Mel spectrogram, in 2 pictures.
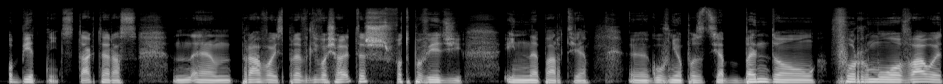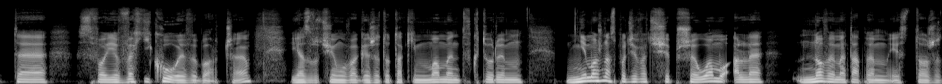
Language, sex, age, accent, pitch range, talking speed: Polish, male, 40-59, native, 95-115 Hz, 135 wpm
